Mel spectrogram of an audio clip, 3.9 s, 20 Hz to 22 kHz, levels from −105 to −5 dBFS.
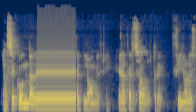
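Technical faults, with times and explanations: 0.74–1.5 s, system hang loop: The speech stops and becomes a steady buzz at 100 Hz. A single 10 ms slice of audio repeats exactly, about 76 times in a row. This happens when the computer or driver freezes while the sound hardware keeps replaying the same ring buffer. The buffer here is very short, so the repeats blur into a tone. Roughly 0.7 s of the speech is lost and replaced by this buzz.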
